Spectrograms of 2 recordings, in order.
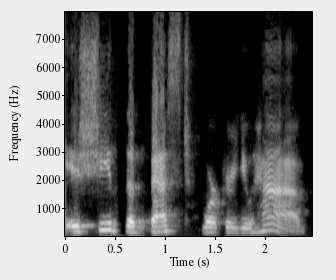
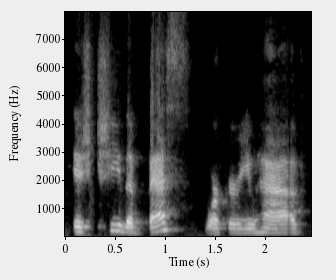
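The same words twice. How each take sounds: First: The T at the end of best is pronounced. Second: The T at the end of best is dropped. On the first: "It's correct. It's okay to say best" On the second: "It just sounds more natural, it sounds more native"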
